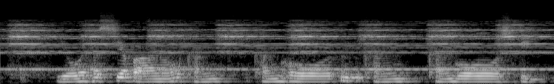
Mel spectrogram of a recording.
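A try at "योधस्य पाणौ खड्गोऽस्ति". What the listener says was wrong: Khanga we have not studied. Where is Khanga? There is no Khanga word in Sanskrit. Nor we have studied it. Is there Khanga? Is it Khanga or Khadga? What is the difference? What is the difference between Khadga and Khanga? This is Khanga. This is Khadga. Difference?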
